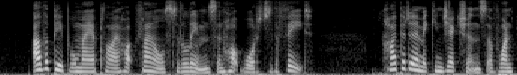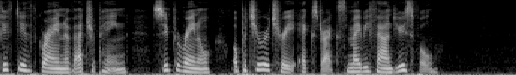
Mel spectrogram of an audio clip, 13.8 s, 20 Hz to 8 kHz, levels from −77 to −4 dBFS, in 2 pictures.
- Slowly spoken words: Yes, slow, 130 wpm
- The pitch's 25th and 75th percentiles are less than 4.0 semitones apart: No, average, 5.0 semitones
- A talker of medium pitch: Yes, medium, 165 Hz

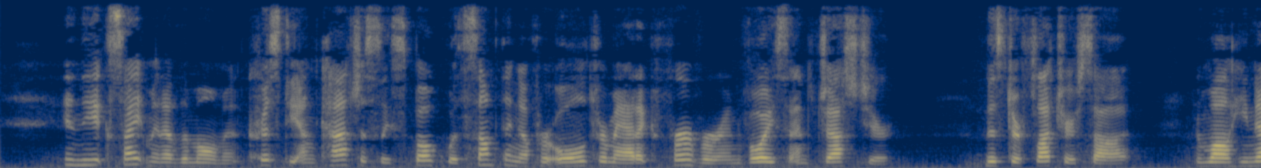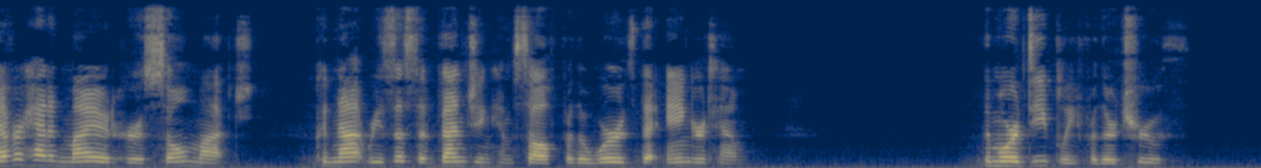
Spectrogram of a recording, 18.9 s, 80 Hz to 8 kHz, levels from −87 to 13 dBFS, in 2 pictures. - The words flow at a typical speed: Yes, average, 160 wpm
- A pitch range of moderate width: Yes, average, 3.0 semitones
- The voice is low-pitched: No, high, 195 Hz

